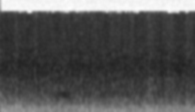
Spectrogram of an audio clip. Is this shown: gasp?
no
